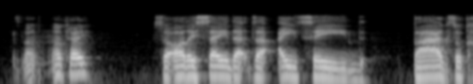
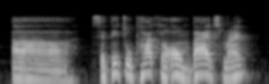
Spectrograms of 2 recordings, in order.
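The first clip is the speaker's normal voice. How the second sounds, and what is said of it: Poorly done put-on accent. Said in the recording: “that's a horrible accent”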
